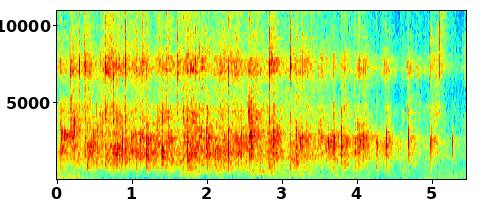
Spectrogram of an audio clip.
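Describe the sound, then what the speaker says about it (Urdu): Sustained applause from a church congregation at a First Holy Communion service, clapping for two children; dense, steady hand-clapping fills the room for several seconds with a faint voice or two mixed in. "ان دونوں کے لیے پہلے تالیاں بجائیں."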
